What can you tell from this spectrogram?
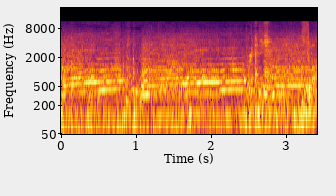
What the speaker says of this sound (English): the noise this Metro makes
